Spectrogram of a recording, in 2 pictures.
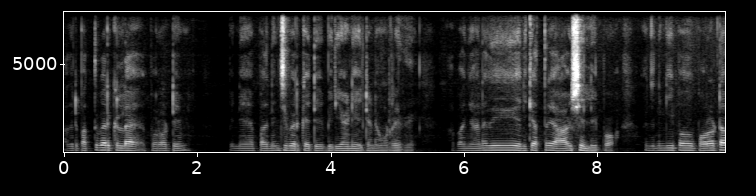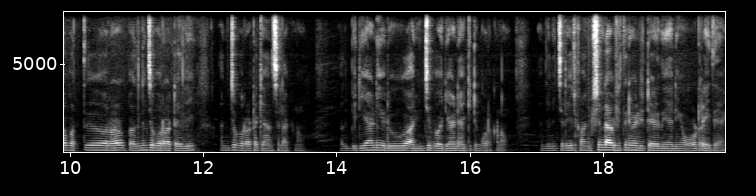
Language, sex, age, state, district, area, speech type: Malayalam, male, 30-45, Kerala, Kozhikode, urban, spontaneous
